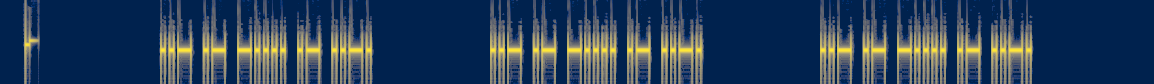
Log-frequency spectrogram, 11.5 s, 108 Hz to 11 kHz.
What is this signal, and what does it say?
Morse code, heard as a keyed tone, about 28 wpm, 700 Hz. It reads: UA6AF UA6AF UA6AF
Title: Call Signs Repeated 2x - 28wpm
